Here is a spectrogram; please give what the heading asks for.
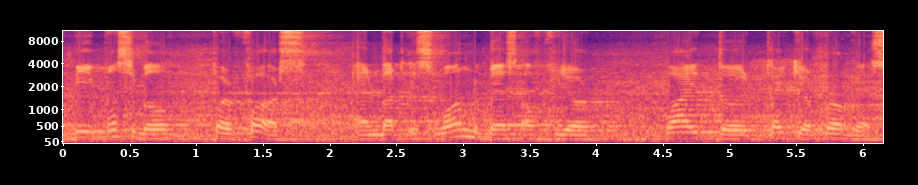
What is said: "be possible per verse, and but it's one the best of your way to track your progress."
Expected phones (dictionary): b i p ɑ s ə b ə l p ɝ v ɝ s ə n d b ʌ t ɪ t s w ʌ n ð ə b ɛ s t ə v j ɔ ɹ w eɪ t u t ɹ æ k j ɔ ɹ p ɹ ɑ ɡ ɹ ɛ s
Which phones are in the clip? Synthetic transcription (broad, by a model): b i p ɑ s ə b ə l f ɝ f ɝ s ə n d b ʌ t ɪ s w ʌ n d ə b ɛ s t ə f j ɔ ɹ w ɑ t u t ɛ k j ɔ ɹ p ɹ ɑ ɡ ɹ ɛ s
